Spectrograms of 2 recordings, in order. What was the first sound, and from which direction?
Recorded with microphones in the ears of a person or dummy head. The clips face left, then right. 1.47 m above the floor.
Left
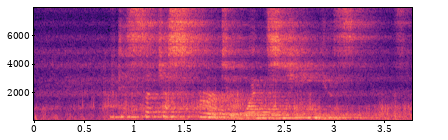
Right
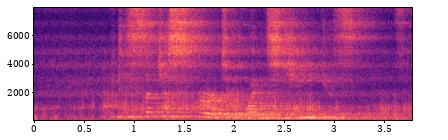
A woman speaking, 70° left (ahead or behind).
